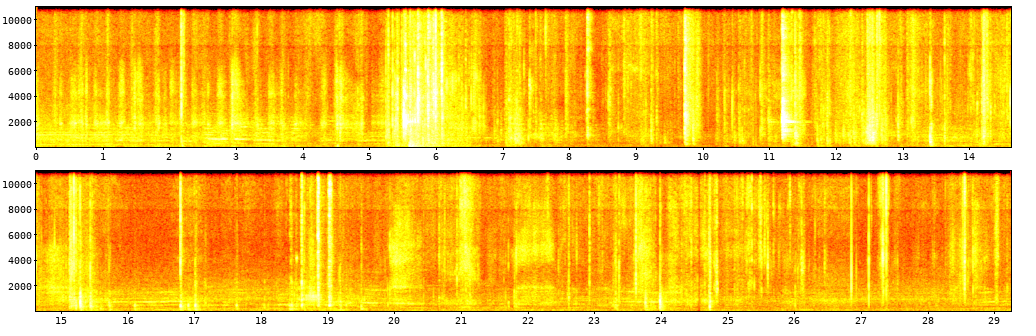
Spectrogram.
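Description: Scattered knocks, clicks and clatter, with one loud thump about five and a half seconds in, over a faint steady hum.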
